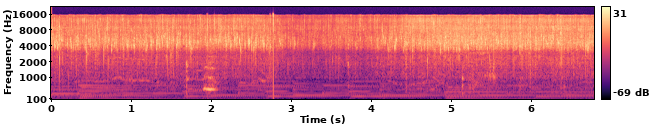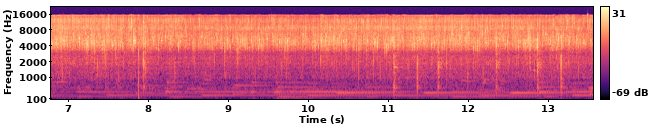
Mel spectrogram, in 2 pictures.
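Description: Oil sizzling in a karahi as sliced onion, garlic and green chilli fry, stirred with a metal spatula that clicks against the pan a few times. The sizzle dips for about a second, about three seconds in.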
